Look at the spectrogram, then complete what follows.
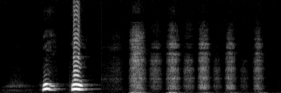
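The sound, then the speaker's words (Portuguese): A voice imitates an excited dog: two sharp, high-pitched yips followed by a quick run of about six breathy panting huffs, fairly loud, with no other talking. “Depois tem aquele que ladra mais agudo, com a cauda a abanar que nem uma hélice de helicóptero.”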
